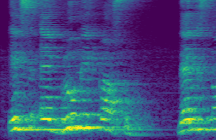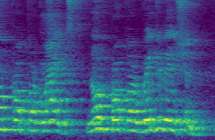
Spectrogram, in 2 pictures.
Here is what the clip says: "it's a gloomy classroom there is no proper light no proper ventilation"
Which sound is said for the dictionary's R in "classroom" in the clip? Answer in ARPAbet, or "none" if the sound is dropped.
none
